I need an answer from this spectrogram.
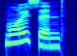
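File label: "moistened", British English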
